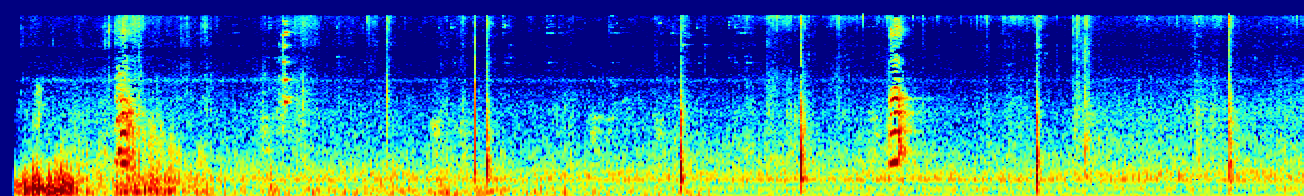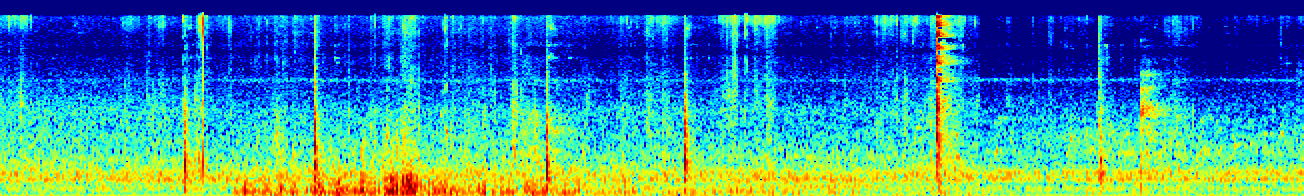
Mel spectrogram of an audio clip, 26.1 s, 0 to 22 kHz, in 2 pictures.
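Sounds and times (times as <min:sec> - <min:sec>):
animal call: 0:01.1 - 0:01.5, 0:08.7 - 0:09.3
rustling: 0:06.6 - 0:25.0.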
